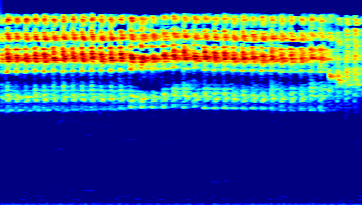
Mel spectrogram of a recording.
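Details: Long-lasting ngekek from a lovebird, an unbroken stream of piercing, fast rattling notes that stays high and even for the whole stretch, over a quiet low electrical hum.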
